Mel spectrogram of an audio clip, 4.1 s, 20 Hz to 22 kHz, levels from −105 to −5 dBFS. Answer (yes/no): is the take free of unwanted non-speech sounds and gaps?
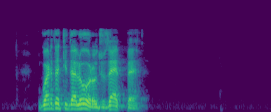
yes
